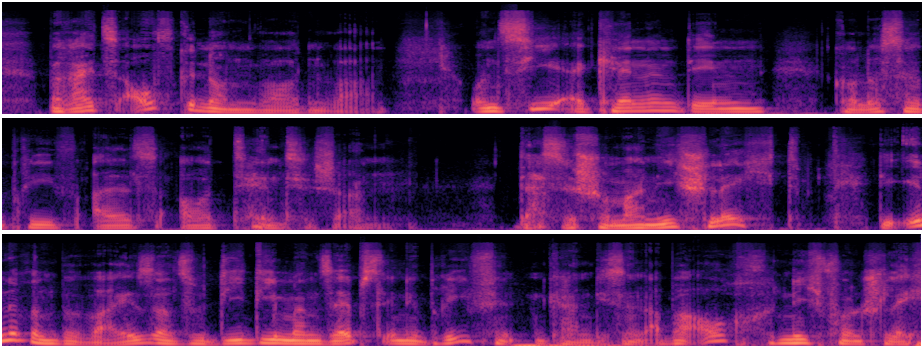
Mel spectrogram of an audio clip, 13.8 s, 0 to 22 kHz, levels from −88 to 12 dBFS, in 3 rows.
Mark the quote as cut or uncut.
uncut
